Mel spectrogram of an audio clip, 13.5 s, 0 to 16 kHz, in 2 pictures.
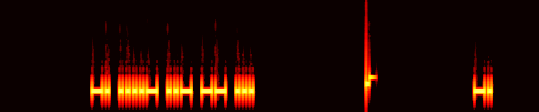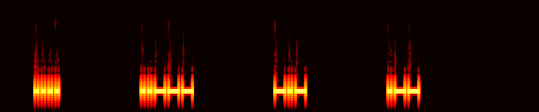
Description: Morse code, heard as a keyed tone, about 28 wpm, spaced as for 12 wpm, 700 Hz. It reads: N4UMS NH2KW
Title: USA Call Signs - 5 Characters - 8x Character Spacing - 28wpm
